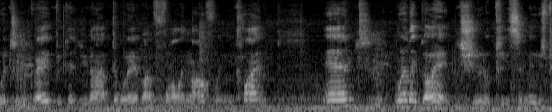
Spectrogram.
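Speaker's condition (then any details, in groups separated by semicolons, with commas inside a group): Cerebral palsy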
